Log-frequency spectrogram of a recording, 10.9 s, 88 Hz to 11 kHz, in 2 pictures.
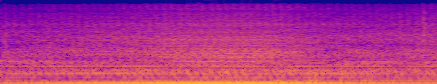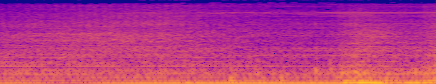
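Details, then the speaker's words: Ford F150 running just after an engine install, with timing off because the distributor isn't tightened yet. Deep V8 rumble with a faint steady tap following revs, absent when the engine ran before; cause unknown, owner hopes an oil change and treatment fix it. "I got a little bit of a tap here I know the timing's off cuz we uh haven't tightened up the distributor yet"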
